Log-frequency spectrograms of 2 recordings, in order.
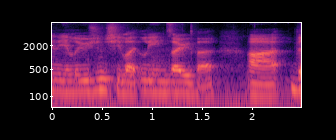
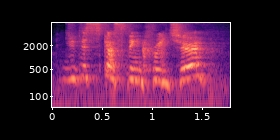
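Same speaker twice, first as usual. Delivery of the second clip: loud, very high outraged yelling; 13 semitones higher, 8 dB louder than usual. Describing a performer who suddenly turns on you, acting her out mock-accusing. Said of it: "Like just starts accusing you".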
